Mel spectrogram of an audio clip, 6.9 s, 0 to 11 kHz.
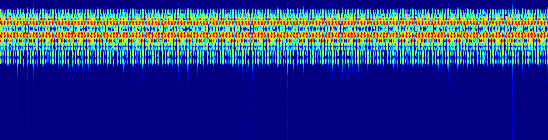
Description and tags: OSD text 5
Have you seen films like Terminator, played games like StarCraft Broodwar and seen TV series like X files and 24 then you know what this is.
This sound is meant to be used when text is printed on screen for instance to show date / time, location etc.
Part 5 of 10
beep, film, futuristic, long, osd, scifi, simple, text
